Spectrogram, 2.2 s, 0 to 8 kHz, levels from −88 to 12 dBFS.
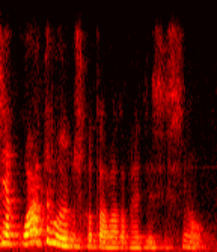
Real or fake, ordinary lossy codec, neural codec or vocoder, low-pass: real; Opus, 24 kbps; none; 7.2 kHz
